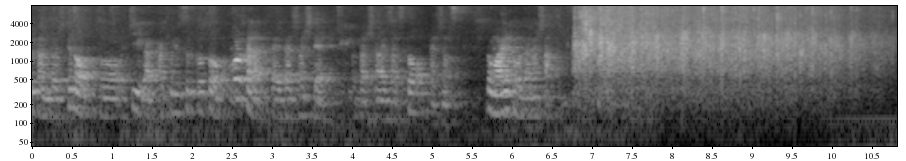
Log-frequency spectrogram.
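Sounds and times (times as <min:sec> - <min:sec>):
speech: 0:00.0 - 0:06.9
audience applause: 0:06.8 - 0:10.8.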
